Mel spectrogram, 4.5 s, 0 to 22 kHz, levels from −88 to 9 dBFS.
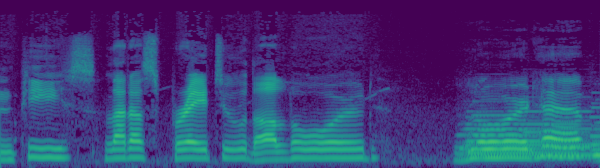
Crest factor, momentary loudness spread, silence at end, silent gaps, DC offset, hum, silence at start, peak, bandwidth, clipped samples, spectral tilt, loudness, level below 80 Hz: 18 dB; 10 LU; 0 s; none; under 0.1%; none; 0 s; -6 dBFS; 16.5 kHz; under 0.1%; -5 dB/octave; -25 LUFS; -70 dBFS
